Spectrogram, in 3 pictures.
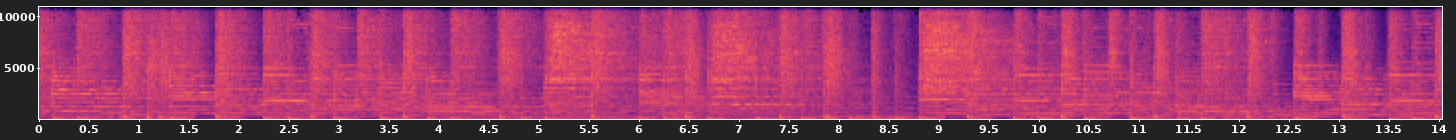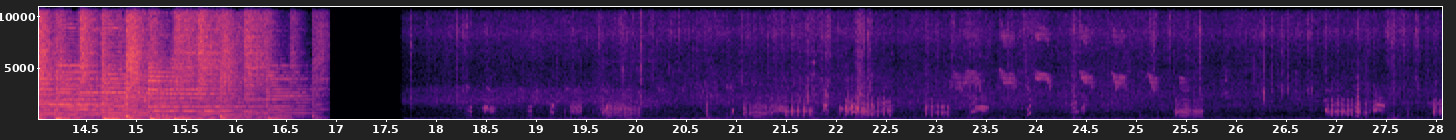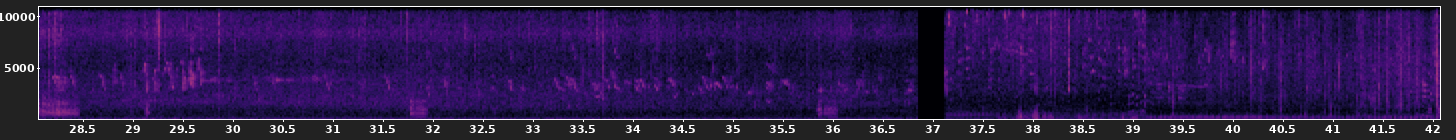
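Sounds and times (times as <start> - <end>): hens clucking softly: 18.2 - 25.7, 26.8 - 29.3, 31.7 - 33.0, 35.8 - 36.1
faint high chirps: 37.1 - 40.6.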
